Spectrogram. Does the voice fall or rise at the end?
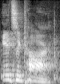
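fall. The pitch falls at the end like a statement. It is a plain statement. The speaker calls it right.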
